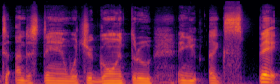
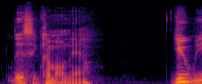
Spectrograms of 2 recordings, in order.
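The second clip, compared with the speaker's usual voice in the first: ordinary talk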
